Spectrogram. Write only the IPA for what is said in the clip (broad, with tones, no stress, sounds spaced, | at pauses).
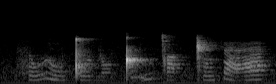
ħ u˩˥ l ũ˩ ǃ u˩ ɖ o˩ ǃ ḭ˩˥ n ǀ u˩ tˤ ǁ ũ˩˥ ʈ ɾ æ˩˥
